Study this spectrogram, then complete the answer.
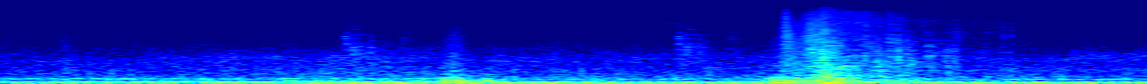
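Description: Footsteps run across rubble-strewn stone.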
